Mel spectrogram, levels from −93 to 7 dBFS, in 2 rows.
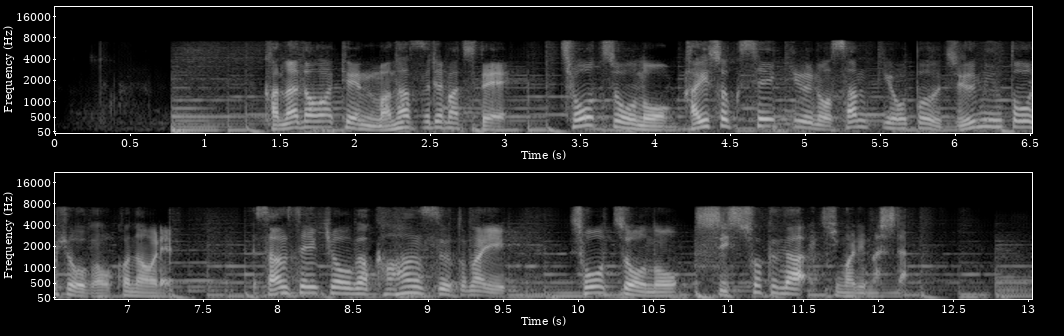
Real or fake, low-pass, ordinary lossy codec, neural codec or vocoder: fake; 7.2 kHz; none; codec, 16 kHz, 2 kbps, X-Codec, HuBERT features, trained on general audio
